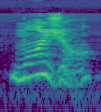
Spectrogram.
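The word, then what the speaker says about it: mangeons: E before the O this is done because G is pronounced as J meaning it has the z sound in front of the vels e i and y but in front of the vels A O and U it has the G sound so you put an he here to pronounce as moo instead of Mong so we pronounce as new Mo because there is a e after the G hope you understood the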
